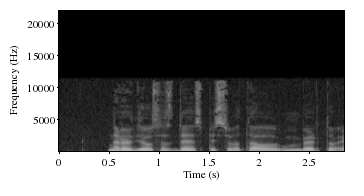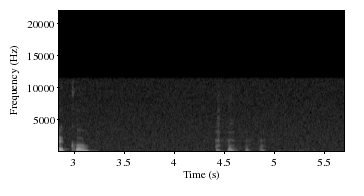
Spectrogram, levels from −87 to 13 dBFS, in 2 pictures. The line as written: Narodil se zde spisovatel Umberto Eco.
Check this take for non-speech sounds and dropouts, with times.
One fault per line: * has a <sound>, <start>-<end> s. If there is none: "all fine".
* has a laugh, 4.4-5.0 s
